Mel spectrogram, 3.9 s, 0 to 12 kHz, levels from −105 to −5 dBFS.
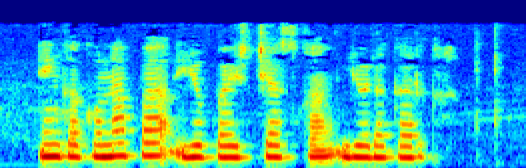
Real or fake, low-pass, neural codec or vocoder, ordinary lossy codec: real; 7.2 kHz; none; AAC, 48 kbps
